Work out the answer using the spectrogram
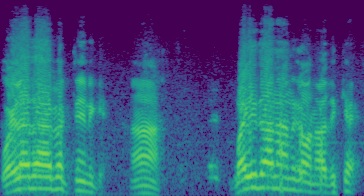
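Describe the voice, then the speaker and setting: High-voiced bossy man on a noisy street. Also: animated, fast talker, vocal fry, fairly bright tone. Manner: bossy, scolding, pushy. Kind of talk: hidden-camera prank.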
